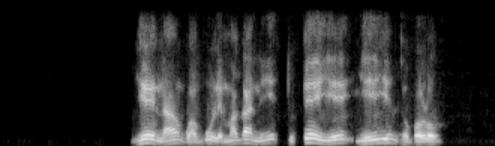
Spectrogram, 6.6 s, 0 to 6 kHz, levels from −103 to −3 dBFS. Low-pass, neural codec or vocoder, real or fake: 5.4 kHz; codec, 24 kHz, 6 kbps, HILCodec; fake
